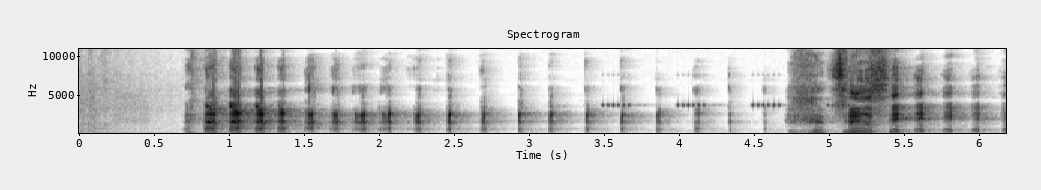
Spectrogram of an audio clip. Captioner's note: laughs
